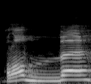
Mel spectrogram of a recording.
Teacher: را کو زبر کی وجہ سے پر پڑھیں گے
